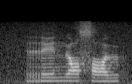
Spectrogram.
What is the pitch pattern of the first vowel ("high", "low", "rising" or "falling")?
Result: high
